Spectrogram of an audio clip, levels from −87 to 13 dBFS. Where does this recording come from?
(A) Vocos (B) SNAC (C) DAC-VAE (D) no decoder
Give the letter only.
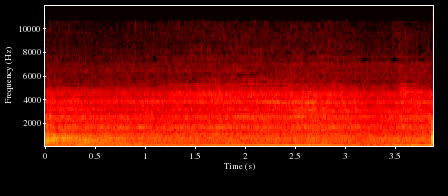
D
